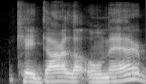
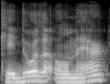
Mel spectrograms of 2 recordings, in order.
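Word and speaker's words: Chedorlaomer: And just to mention, this name is Kedar La Omare, but we pronounce it Kador la Omare.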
